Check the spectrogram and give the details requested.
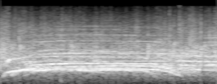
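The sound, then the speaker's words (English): A Phoenix audience applauds and cheers loudly and steadily to vote for one side of a debate, a dense wash of clapping with high-pitched whoops and shouts riding over it for the whole stretch. “But if you think Tom and Thomas made the best case and therefore Omega's in the right, applaud now.”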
